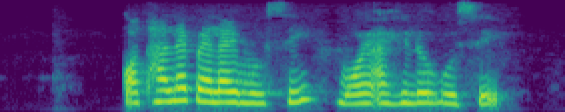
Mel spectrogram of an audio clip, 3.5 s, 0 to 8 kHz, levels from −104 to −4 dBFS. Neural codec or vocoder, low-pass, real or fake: vocoder, 44.1 kHz, 128 mel bands every 256 samples, BigVGAN v2; 7.2 kHz; fake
